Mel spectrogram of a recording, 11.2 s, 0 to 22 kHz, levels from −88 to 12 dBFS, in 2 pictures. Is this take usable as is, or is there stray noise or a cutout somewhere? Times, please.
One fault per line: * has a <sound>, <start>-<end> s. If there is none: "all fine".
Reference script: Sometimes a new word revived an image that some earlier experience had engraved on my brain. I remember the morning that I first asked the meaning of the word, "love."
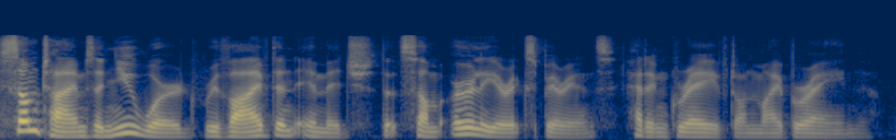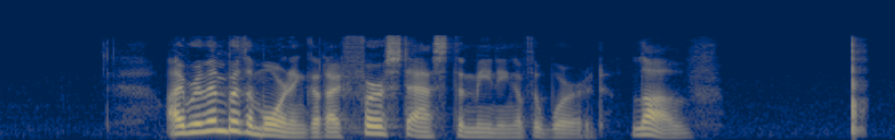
* has a tap, 10.9-11.0 s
